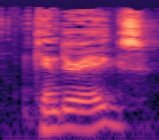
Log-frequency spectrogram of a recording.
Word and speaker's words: Kinder: Kinder eggs? – Yes, that's what the other ones are called.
